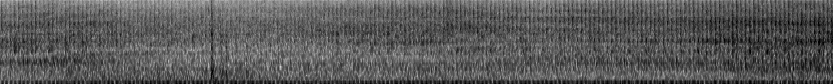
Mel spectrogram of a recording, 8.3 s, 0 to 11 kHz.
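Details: Perkins 4.108M four-cylinder 50 hp marine diesel, unstarted for six years, glow plugs preheated: steady even low idle around 200 beats a minute, no knock or miss; water in exhaust, no smoke, alternator charging; healthy idle.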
